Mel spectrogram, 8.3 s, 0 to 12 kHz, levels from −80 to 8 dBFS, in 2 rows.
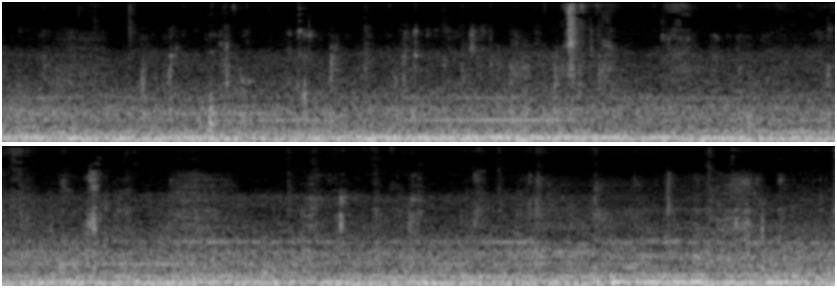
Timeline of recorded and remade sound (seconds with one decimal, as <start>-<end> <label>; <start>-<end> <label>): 0.0-6.8 recorded; 6.8-7.7 remade; 7.7-8.3 recorded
